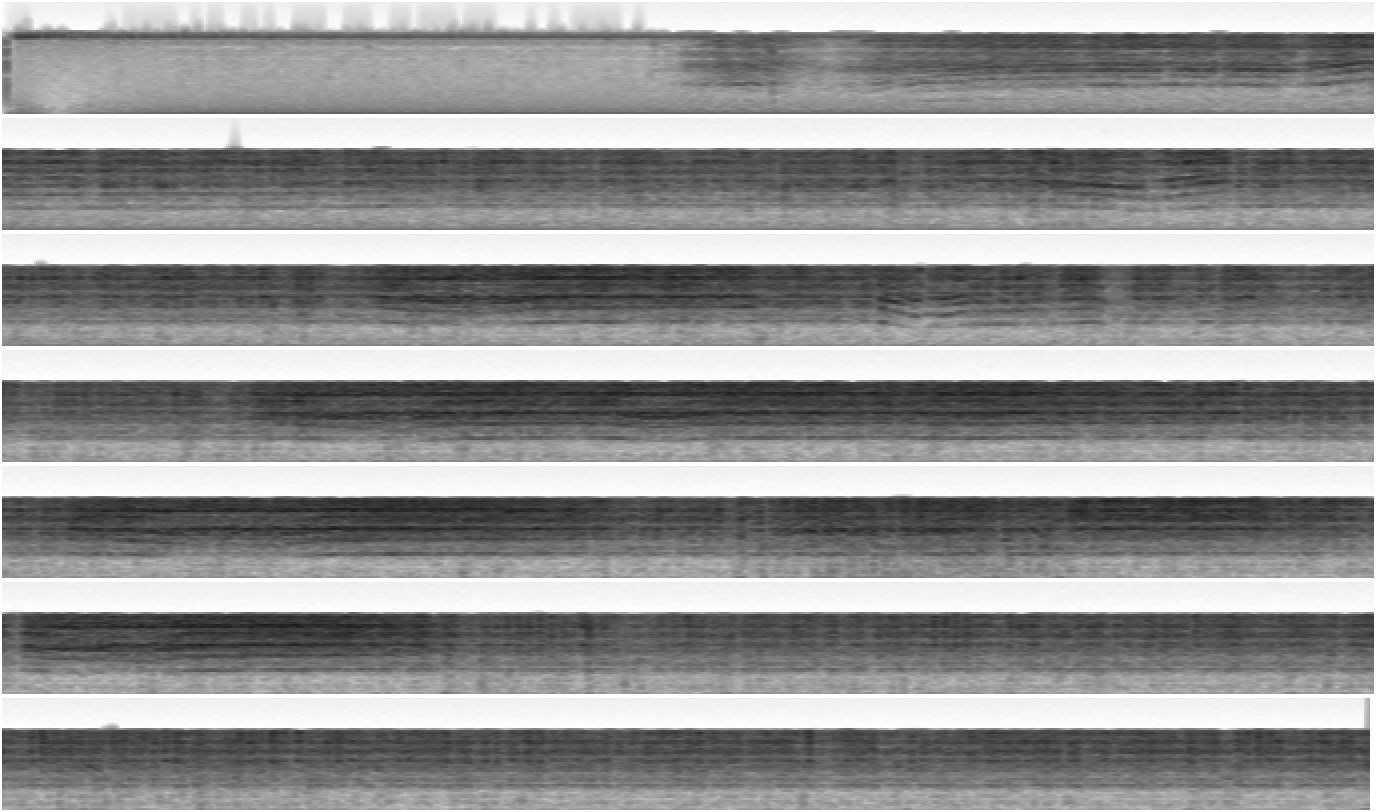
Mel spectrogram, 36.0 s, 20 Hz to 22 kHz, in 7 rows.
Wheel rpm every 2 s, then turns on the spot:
0, 60, 160, 230, 220, 230, 220, 220, 220, 230, 220, 220, 220, 230, 230, 230, 230, 230.
none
